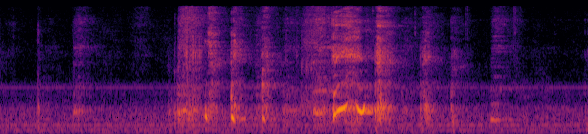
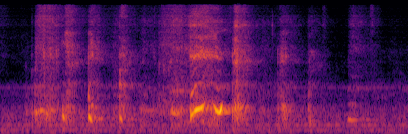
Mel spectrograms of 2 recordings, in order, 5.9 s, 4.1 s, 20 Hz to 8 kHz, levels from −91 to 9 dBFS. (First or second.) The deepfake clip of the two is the second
